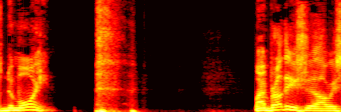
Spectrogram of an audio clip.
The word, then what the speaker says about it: Des Moines: I say Des Moines. What's Des Moines, yeah. I you drop the S, Des Moines, and you drop the other S. So, it's not Des Moines, it's Des Moines.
